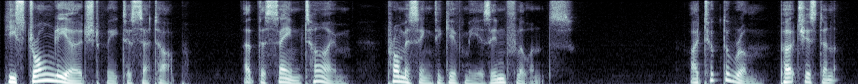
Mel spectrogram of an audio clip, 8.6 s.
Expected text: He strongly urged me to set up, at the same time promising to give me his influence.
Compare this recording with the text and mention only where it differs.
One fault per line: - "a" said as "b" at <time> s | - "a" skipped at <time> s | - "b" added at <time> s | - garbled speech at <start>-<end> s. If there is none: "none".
- "I took the room purchased an" added at 6.9 s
